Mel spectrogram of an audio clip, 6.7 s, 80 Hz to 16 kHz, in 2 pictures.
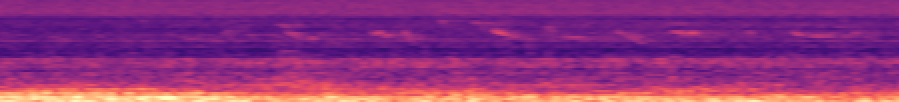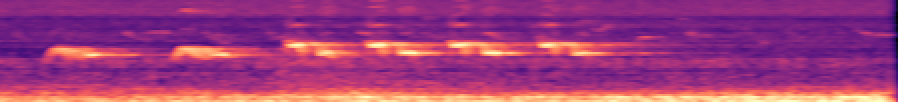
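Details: On 3 May 2017 at Ōbora spring, Lake Yamanaka, Japan, a male Japanese Thrush gives two rising whistles followed by a quick series of repeated clear notes, against a strong steady low rumble.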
